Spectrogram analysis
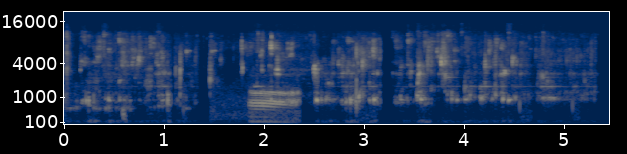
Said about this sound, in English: Is someone peeing? No, I was pouring out vodka.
